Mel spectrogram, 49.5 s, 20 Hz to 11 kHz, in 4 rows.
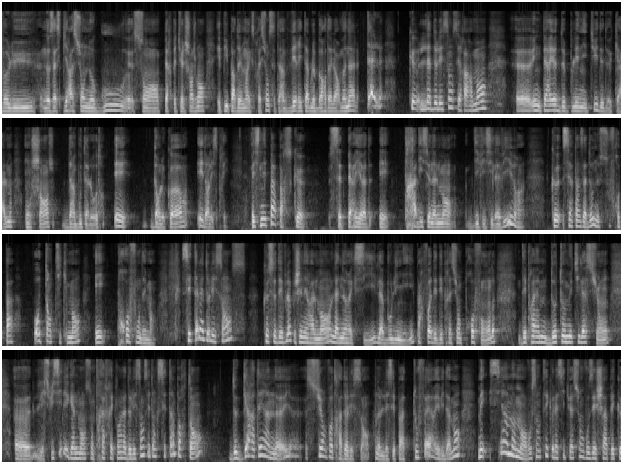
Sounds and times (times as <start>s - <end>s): Speech: 0.0s - 49.5s.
